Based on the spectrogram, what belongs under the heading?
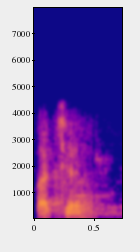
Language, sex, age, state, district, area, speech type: Sindhi, male, 60+, Rajasthan, Ajmer, urban, conversation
